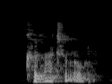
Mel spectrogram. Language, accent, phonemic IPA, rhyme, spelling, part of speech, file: English, Southern England, /kəˈlætəɹəl/, -ætəɹəl, collateral, adjective / noun, LL-Q1860 (eng)-collateral.wav
- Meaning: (adjective) 1. Parallel, in the same vein, side by side 2. Corresponding; accompanying, concomitant 3. Being aside from the main subject, target, or goal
